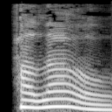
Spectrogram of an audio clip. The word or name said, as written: halloa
